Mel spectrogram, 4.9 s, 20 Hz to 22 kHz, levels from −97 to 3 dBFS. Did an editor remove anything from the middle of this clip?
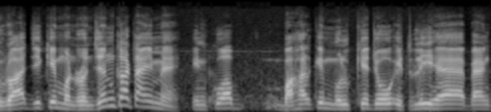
no; 0 cuts

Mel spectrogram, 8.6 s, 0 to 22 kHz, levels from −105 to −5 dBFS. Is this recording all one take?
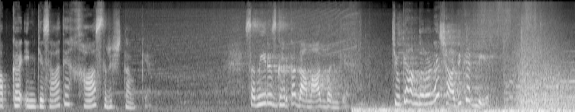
yes; 0 cuts

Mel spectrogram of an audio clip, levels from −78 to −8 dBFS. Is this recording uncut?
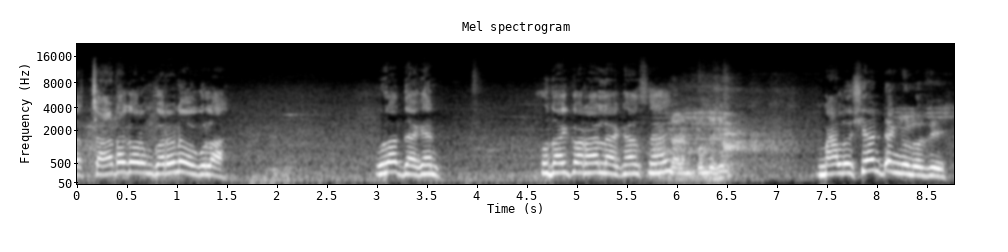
no; 1 cut; at 6.5 s

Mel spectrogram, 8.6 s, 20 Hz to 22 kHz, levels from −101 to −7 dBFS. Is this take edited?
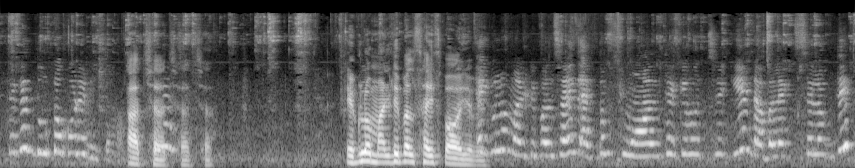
no; 0 cuts

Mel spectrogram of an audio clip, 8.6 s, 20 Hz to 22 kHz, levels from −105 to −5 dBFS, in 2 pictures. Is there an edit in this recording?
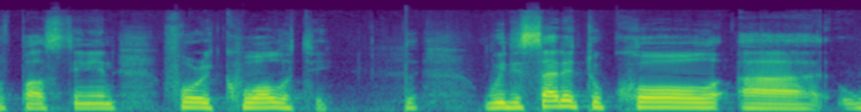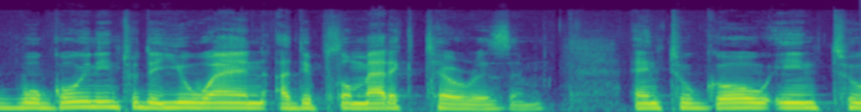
yes; 1 cut; at 2.1 s

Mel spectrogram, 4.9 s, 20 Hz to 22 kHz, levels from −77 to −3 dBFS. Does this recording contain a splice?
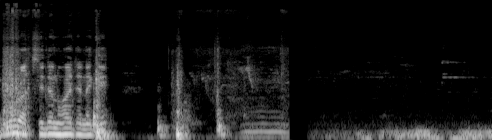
no; 0 cuts

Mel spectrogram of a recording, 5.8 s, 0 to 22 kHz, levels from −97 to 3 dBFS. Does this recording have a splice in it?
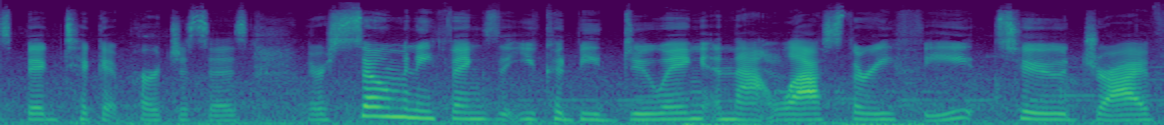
no; 0 cuts

